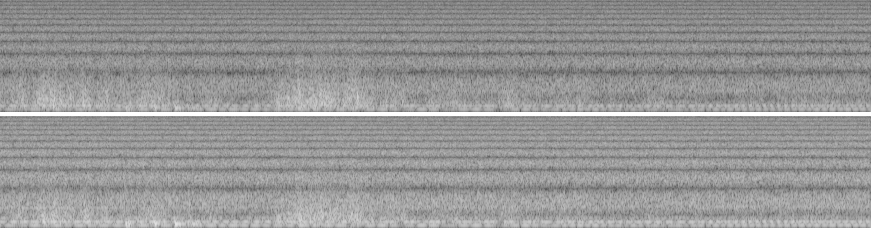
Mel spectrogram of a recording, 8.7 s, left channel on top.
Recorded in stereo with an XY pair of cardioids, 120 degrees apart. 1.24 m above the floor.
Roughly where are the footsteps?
Ahead right.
